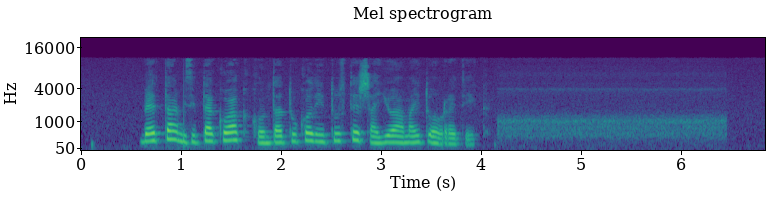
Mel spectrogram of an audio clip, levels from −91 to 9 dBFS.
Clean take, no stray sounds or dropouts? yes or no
yes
